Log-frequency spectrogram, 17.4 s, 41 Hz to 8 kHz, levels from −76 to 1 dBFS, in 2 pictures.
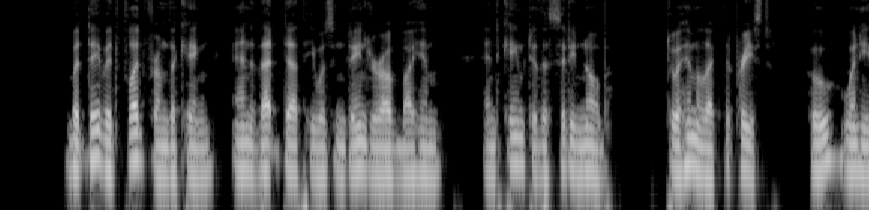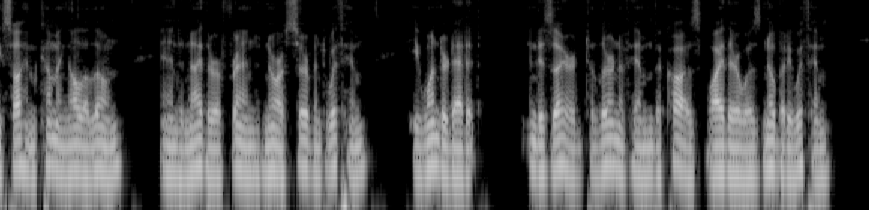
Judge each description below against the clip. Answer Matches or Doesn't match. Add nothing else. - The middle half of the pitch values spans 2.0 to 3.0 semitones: Matches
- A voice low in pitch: Matches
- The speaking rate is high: Matches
